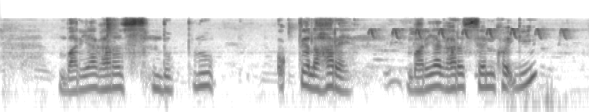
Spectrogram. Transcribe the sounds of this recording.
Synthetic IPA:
baɾijaɡʱaɾɔsd̪upɾup̚ | ɔk̚t̪ɛlaɦaɾɛbaɾijaɡʱaɾɔsːɛnkʰɔʔ̚ɡi

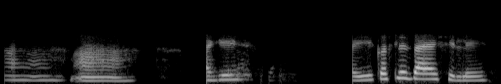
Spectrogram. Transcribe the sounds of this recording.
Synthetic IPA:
aɦãã | maɡi | əikəsled͡zajaɕilːe

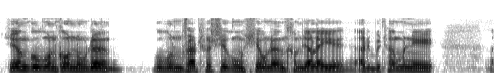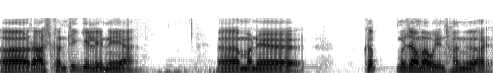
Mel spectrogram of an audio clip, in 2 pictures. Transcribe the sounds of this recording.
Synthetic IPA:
z̥ɯŋɡubunkʰownuwdɯŋ | ɡubunɔsʰatʰɯɾsɯɡɔŋsiawndɯŋkʰamzalajɯa̰ɾɯbitʰaŋbɯni | ɾaskʰantɾiɡelenɯja | mane | kʰɯp̚mɯzaŋmabazintʰaŋɯa̰ɾɯ̰

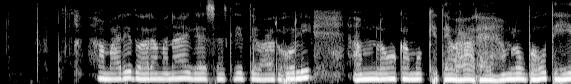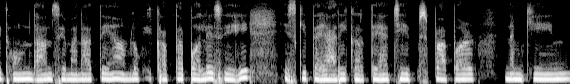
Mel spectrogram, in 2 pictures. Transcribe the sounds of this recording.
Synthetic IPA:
hɐmaːɾed̪waːɾamɐnaːeɡɐesə̃nskɾɪt̪eʋaːɾɦoːliɦɐmloːɡõkamʊkʰjət̪eʋɦaːɾɦɛɦɐmloːɡ̚bɐɦʊt̪ɦid̪ʱuːmd̪ʱaːnsemɐnaːt̪eɦɛ̃ɦɐmloːɡekʰɐp̚t̪apəɦleseɦiɪskit̪ɐjaːɾikɐɾt̪eɦɛ̃t͡ʃɪpspaːpəɽnɐmkʰiːn

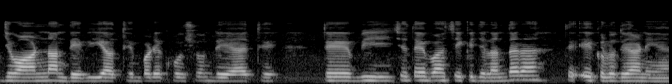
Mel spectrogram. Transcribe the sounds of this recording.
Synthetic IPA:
d͡ʒəʋaːnːãːnd̪eːʋiːɛːʊt̪ʰːeːbəɽeːkʰʊʃɦʊ̃nd̪eːɛːɪt̪ʰːeː | t̪eːbiːt͡ʃt̪eːbəsɪkd͡ʒələnd̪əɾɛːt̪eːʔɪklod̪eaːɳeːɛː

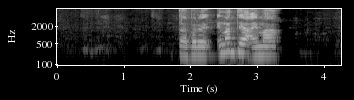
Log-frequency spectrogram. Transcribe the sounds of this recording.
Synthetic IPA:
t̪abəɾɛimant̪ijaajma

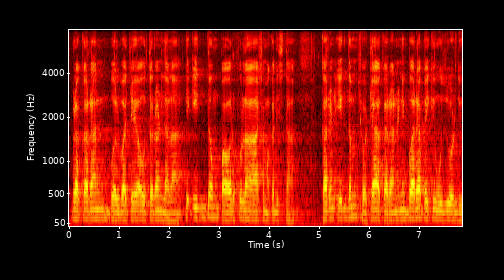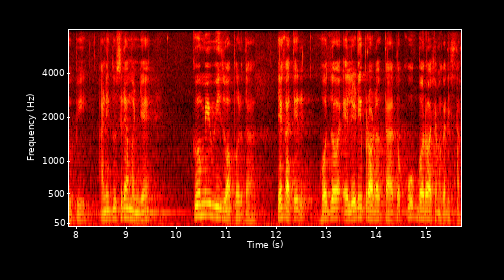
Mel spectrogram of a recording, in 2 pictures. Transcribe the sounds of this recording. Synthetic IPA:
pɾəkaɾãnbolbat͡ɕeəʋt̪əɾəɳd͡zʱalãt̪eʔek̚d̪əmpaʋəɾfulaəɕam̤əkad̪ist̪a̰ | kaɾəɳekd̪əmt͡ɕʰoʈjaːkaɾãnaɽ̃ibəɾjapəjkĩud͡zʋəɽd̪iwpia̰ɽ̃id̪usɾjãm̤əɳd͡ze | kəmiʋiːd͡zʋapəɾt̪a̰ | t̪ekʰat̪iːɾɦod͡zɔʔeliɽipɾɔɽək̚ʈat̪okʰuːp̚bəɾoəɕam̤əkad̪ist̪a̰

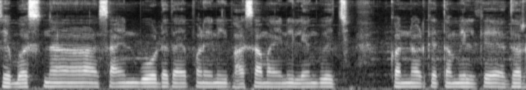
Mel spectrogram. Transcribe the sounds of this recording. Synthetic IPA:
d͡ʒebəsnasainboɾɖʱɦət̪aepəɳenibʱasamãenilɛ̃ŋɡʋed͡ʒ | kənːəɽket̪əmilkeəd̪ʱəɾ

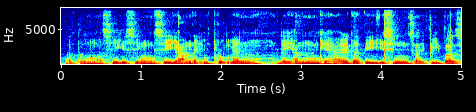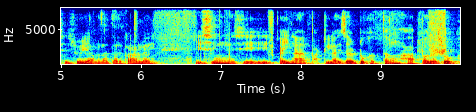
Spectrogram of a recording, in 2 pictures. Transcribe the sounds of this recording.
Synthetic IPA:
ɐ̰dumɐsiɡisiŋsija̰mnɐ̰ʔḭmpɾubmenlɐjɦɐnkʰeɦajɾɐɡɐdiḭsiŋzajbibɐsisujamnɐdɐɾka̰ɾlaj | ḭsiŋsiɐ̰jnɐpʰatila̰jzɐɾtukʰɐk̚tʰɐŋhapːɐɡɐsu

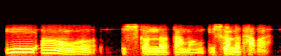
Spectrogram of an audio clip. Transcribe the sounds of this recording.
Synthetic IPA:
eɔ̃o | iskɔnd̪ɔt̪a̰mɔŋiskɔnd̪ʌt̪ʰaba̰

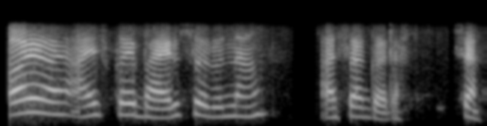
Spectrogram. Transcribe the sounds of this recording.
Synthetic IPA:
ɦəjɦəjãjd͡zkəjbʱajɾsəɾuna | əsaɡʱəɾa | sa

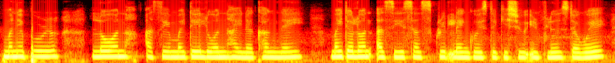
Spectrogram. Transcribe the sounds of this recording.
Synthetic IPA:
mɐnipuɾlonɐsimɐjtejlonɦajnɐkʰɐŋnɐj | mɐjtɐlonɐsisɐnskɾit̚leŋɡwed͡ʒdɐkisuʔḭnpʰluenstɐwe

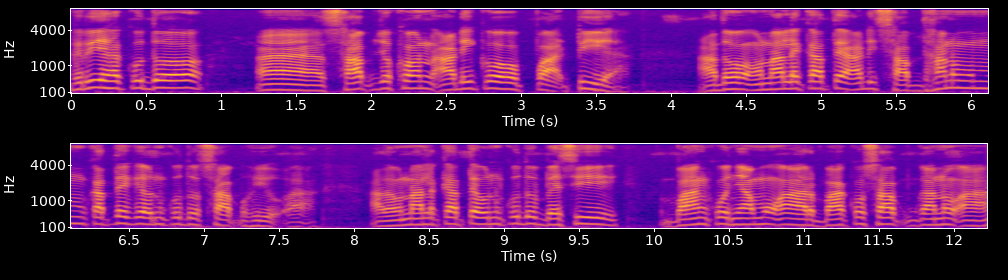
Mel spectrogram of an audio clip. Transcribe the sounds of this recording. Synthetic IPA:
ɡɾiɦakud̪ɔ | sap̚ˀd͡ʒɔkʰɔna̰ɖikɔpaɾʈia̰ | a̰d̪ɔːnalɛkat̪ɛaɖisab̚d̪ʱanɔmkat̪ɛɡɛunkud̪ɔsap̚ɦujɔ̰ʔa̰ | a̰d̪ɔɔnalɛkat̪ɛunkud̪ɔbesi | baŋkɔɲamɔʔaːɾbakɔsap̚ɡanɔʔa

